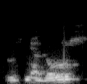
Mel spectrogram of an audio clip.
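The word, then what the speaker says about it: δοῦλος: Dulus bacanya dulus.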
